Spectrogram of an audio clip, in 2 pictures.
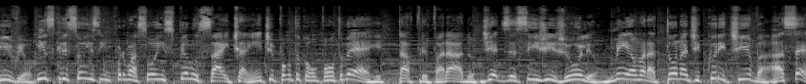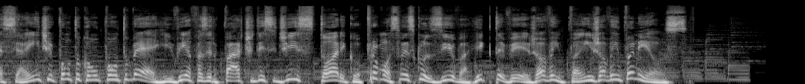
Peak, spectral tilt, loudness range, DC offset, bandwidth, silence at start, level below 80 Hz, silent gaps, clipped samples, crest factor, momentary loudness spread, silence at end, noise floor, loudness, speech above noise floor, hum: -6 dBFS; -4.5 dB/octave; 1 LU; under 0.1%; 17 kHz; 0 s; -40 dBFS; none; under 0.1%; 12 dB; 3 LU; 0.55 s; -40 dBFS; -17 LUFS; 23 dB; none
